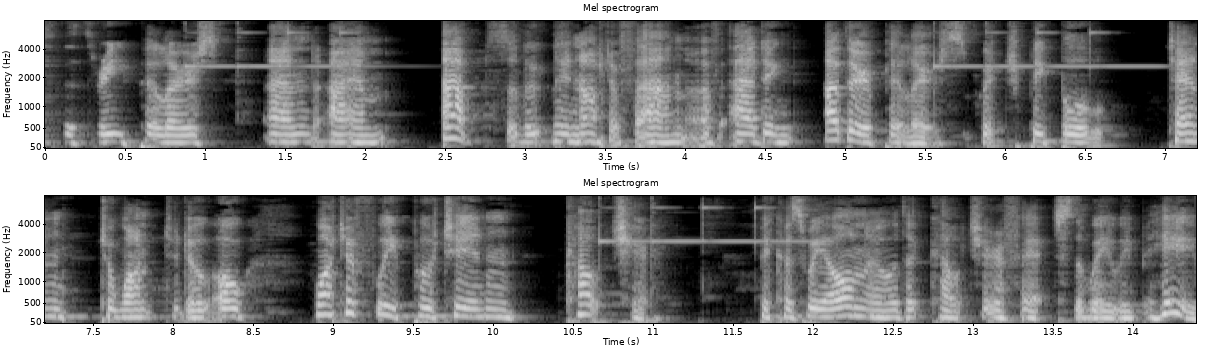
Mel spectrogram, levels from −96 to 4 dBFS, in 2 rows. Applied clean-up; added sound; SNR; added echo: classical method WPE with log-MMSE.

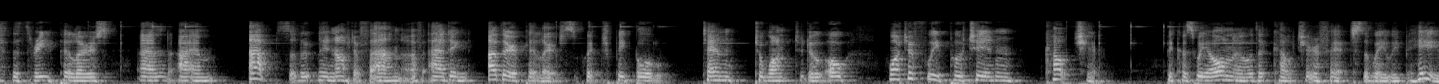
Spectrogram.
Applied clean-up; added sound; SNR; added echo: neural separator model SepFormer DNS4.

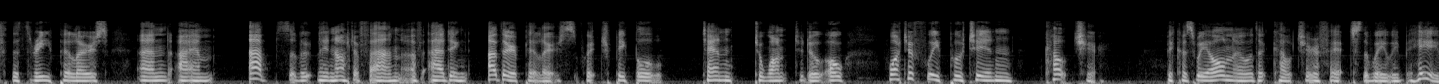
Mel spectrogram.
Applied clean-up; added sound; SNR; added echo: none; none; none; none.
